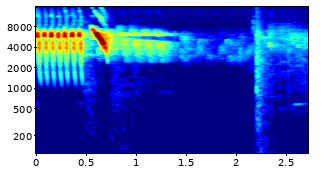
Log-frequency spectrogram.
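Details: Wild European goldfinch recorded in 2018: a quick series of six high, evenly spaced chirps, then a sharp rising note and a short twitter, followed by silence and a single click.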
